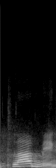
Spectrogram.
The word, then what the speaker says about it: plumbing: good now we say Plumbing is plumber plumber is the person fontaneria is the noun yes yeah plumbing plumbing that b is silent good and the and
